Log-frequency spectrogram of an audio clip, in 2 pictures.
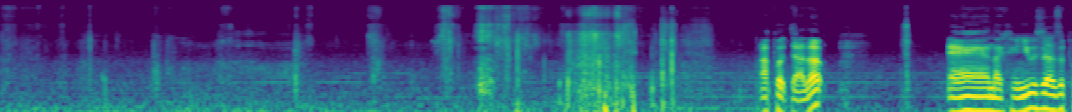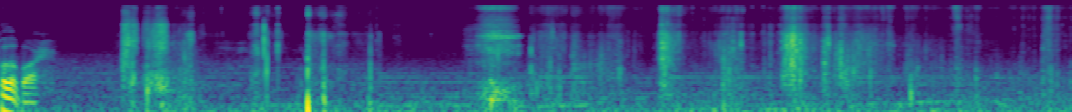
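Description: Footsteps crunch on dry leaf litter.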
